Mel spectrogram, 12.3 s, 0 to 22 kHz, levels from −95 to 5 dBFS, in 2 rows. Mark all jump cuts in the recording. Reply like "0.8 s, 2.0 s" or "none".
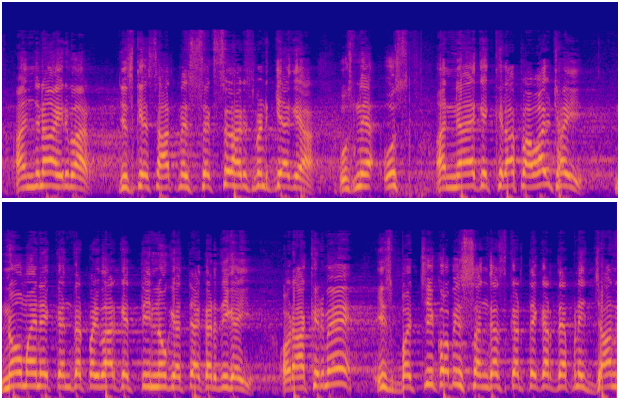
none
